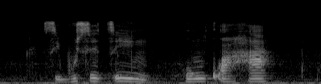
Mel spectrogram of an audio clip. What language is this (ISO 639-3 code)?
sot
